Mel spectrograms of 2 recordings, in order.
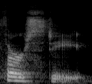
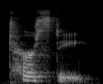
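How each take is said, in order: First: The word begins with a soft th sound. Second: The word begins with a hard t sound. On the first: The speaker calls it right. "as in thirsty" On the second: The speaker calls it wrong. "it would come out"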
